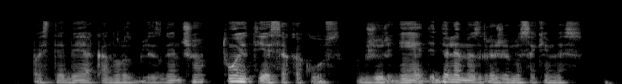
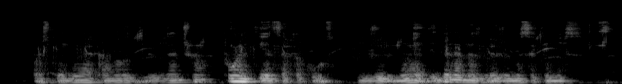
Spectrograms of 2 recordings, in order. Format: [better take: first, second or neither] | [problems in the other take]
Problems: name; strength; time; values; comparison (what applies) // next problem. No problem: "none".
first | noise reduction (neural separator model SepFormer DNS4)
